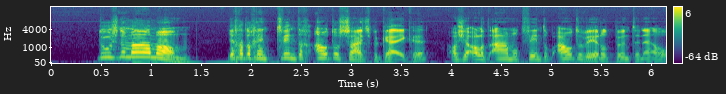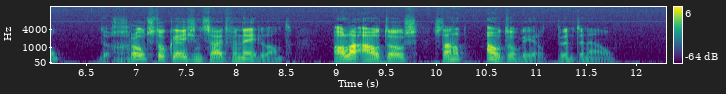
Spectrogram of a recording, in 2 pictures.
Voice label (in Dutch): Energieke promo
